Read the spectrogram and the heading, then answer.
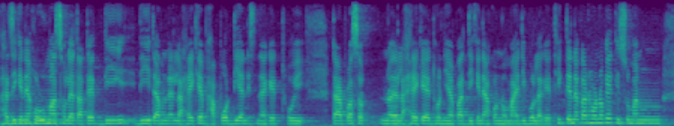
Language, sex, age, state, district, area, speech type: Assamese, female, 45-60, Assam, Dibrugarh, rural, spontaneous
